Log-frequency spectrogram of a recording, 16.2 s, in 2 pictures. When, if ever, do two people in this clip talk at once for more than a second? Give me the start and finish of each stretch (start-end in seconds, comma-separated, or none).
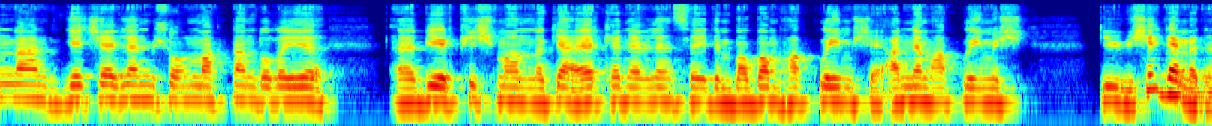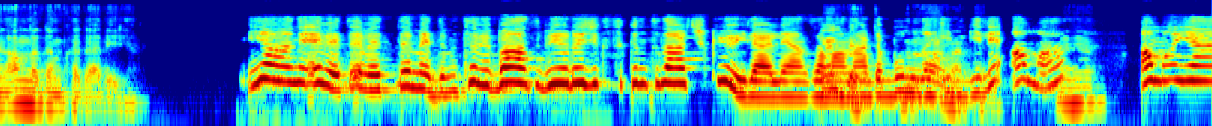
13.5-15.2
